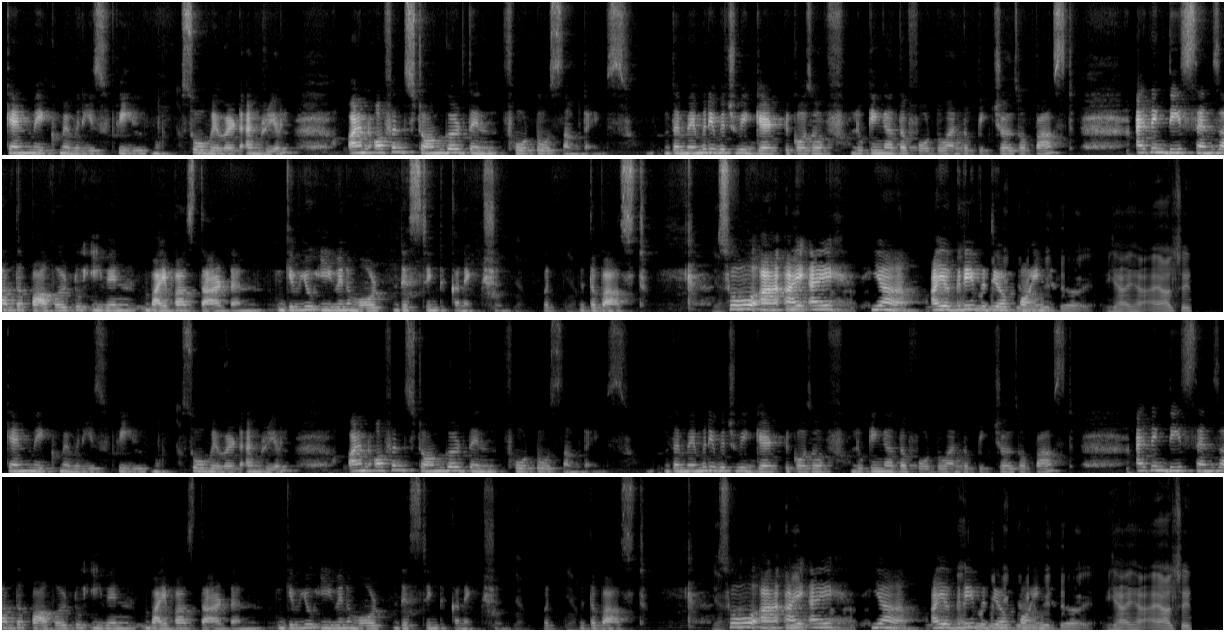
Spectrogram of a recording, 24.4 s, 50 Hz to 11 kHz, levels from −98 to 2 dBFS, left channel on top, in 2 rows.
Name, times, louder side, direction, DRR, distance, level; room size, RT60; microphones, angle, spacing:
voice 1, 0.0-6.0 6.6-17.3 17.6-17.7 18.0-18.5 19.0-20.6 20.9-22.7, left 7 dB, 60° left, 0.5 m, -36 dB
voice 2, 19.3-20.8 21.5-24.1, right 1 dB, 10° right, 0.8 m, -50 dB
head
